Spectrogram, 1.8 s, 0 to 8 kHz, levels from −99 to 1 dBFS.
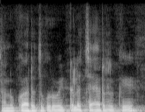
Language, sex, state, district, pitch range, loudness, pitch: Tamil, male, Tamil Nadu, Nilgiris, 95-100 Hz, -16 LUFS, 95 Hz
